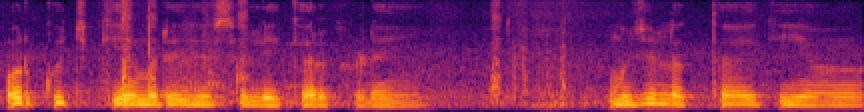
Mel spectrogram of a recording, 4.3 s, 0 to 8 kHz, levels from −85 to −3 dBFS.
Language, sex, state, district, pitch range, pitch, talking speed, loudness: Hindi, male, Madhya Pradesh, Dhar, 105-115 Hz, 110 Hz, 165 wpm, -20 LUFS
